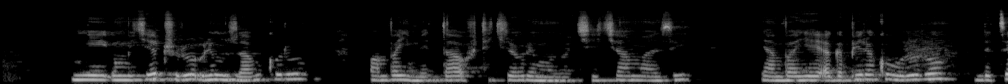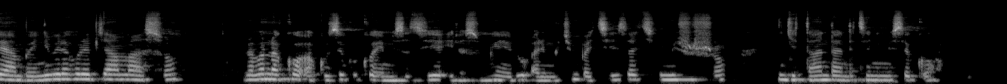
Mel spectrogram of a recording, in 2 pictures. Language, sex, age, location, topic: Kinyarwanda, female, 18-24, Kigali, health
